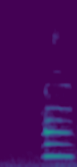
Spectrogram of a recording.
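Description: A single cat meow, played as a sound quiz recording, is short and clear with a rising, harmonic tone lasting under half a second over quiet background.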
